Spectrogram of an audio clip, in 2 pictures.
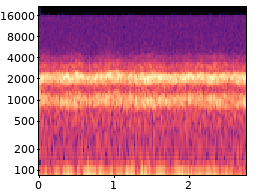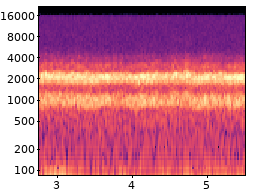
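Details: Frogs croaking in a spring wetland behind a house, recorded live without looping: a dense, steady chorus of many callers forming continuous trilling bands, one middle-pitched and one higher, with no other clear sounds.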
